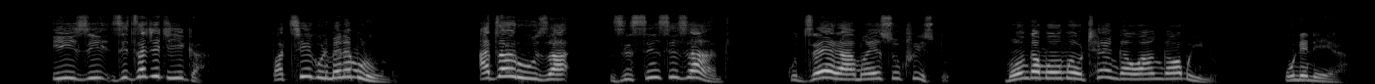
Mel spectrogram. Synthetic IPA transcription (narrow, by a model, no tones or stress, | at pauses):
izizid͡zat͡ʃitik̬a̰ | pat͡sʰikulimɛnɛmuluŋɡu | ad͡zawuɾuza | zisinsizaːntʰu̥ | kud͡zɛɾamwajɛsukʰɾistu̥ | mɔŋɡamwɔmwɛutʰɛŋɡawaŋɡawaɓwinɔ | unɛnɛːɾa̰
